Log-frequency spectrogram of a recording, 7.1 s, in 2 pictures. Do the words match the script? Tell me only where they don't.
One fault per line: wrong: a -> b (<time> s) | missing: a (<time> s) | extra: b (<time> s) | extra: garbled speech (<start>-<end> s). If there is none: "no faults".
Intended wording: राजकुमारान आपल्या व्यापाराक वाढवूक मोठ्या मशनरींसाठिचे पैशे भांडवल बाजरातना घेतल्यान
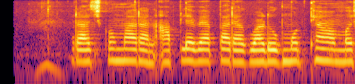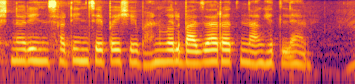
no faults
